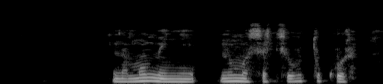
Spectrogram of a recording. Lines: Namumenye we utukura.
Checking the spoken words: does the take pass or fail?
fail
